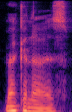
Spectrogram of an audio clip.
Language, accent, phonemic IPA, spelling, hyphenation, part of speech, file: English, US, /ˈmɛkənaɪz/, mechanize, mech‧an‧ize, verb, En-us-mechanize.ogg
- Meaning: 1. To equip something with machinery 2. To equip a military unit with tanks and other armed vehicles 3. To make something routine, automatic or monotonous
